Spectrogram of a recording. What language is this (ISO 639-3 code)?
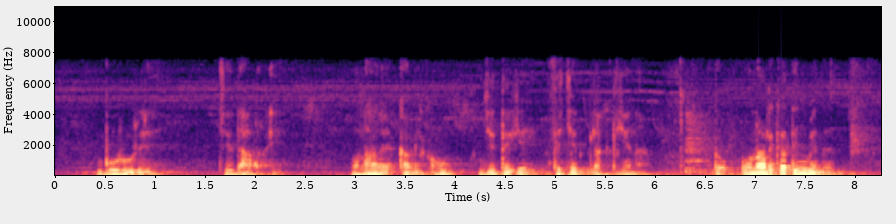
sat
